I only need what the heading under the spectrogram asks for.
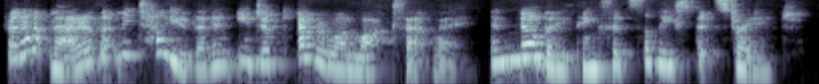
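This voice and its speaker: A woman's voice: high-pitched, very animated, brisk. A woman voicing a bold, boastful, free-spirited little girl in a storybook reading, with an emphatic, matter-of-fact delivery. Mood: defiant, boastful.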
